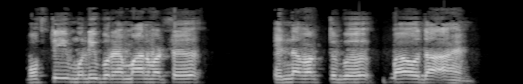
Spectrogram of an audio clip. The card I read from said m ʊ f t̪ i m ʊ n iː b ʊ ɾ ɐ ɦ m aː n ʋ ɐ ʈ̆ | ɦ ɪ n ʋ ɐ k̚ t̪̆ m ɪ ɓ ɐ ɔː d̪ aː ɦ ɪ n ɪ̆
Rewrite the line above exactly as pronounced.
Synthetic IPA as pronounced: m ʊ f t̪ i m ʊ n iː b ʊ ɾ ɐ ɦ m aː n ʋ ɐ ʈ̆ | ɦ ɪ n ʋ ɐ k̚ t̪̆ b ɪ ɓ ɐ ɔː d̪ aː ɦ ɪ n ɪ̆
